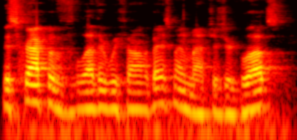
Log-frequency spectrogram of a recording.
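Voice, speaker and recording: A man reads a dogged visual novel detective in a medium-pitched voice. The delivery is matter-of-fact and accusing, pressing the suspect with evidence. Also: fairly quick, a bit bright, close to an everyday voice. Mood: firm, accusing.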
